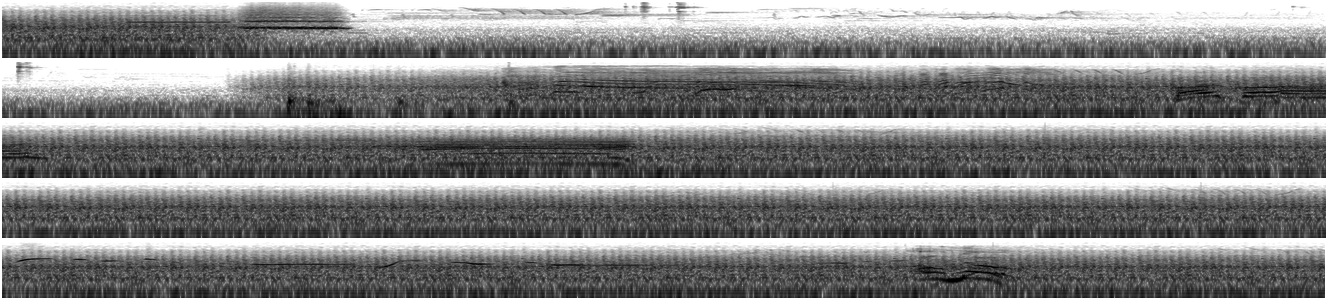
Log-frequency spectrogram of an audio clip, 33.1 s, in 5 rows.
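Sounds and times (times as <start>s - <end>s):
tractor engine running: 0.0s - 3.6s, 7.8s - 33.0s
cow mooing: 15.0s - 16.5s
short high chirps: 26.6s - 29.9s.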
